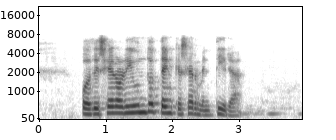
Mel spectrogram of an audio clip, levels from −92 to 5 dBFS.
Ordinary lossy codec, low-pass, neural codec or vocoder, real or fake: Opus, 32 kbps; 7.2 kHz; codec, 16 kHz, 4 kbps, FreqCodec, larger model; fake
